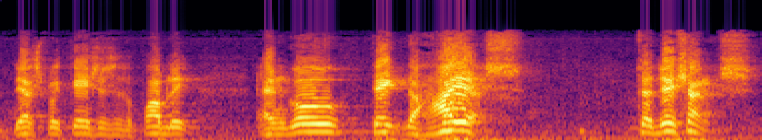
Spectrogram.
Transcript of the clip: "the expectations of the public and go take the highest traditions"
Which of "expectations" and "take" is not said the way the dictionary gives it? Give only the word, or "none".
expectations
